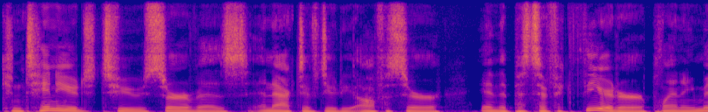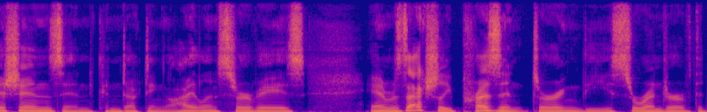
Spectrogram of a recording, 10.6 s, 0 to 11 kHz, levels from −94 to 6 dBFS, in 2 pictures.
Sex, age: male, 30-49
